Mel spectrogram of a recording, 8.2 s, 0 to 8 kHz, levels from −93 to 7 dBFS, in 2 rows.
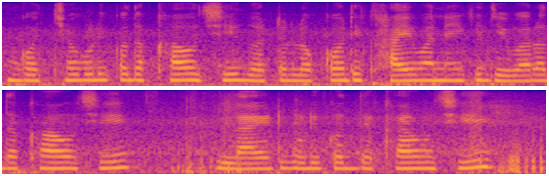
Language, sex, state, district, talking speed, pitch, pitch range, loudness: Odia, female, Odisha, Khordha, 95 wpm, 210 Hz, 205-220 Hz, -17 LUFS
